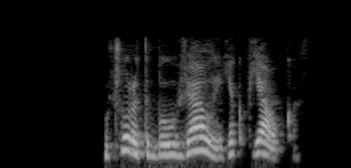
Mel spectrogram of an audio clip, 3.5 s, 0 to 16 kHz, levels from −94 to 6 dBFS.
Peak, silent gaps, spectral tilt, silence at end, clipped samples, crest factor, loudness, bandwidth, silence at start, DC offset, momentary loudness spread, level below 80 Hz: -14 dBFS; none; -6 dB/octave; 0.6 s; under 0.1%; 18 dB; -29 LUFS; 7.8 kHz; 1.05 s; under 0.1%; 17 LU; -78 dBFS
